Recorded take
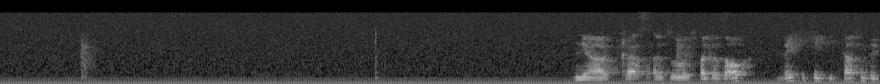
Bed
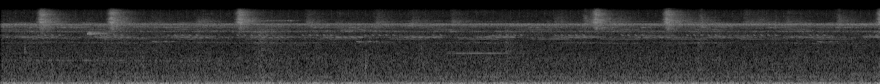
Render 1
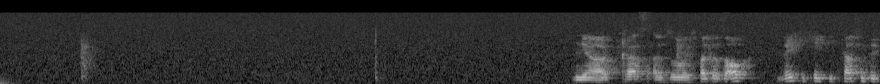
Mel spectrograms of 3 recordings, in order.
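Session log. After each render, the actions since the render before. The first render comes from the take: de-hum 60 Hz, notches 5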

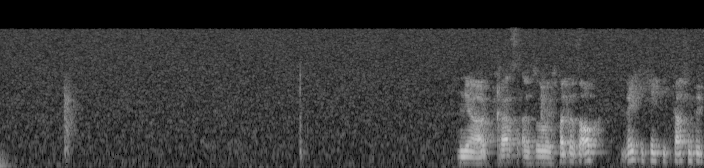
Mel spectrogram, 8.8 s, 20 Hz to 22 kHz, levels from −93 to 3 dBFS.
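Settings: noise reduction 13 dB, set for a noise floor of -41 dBFS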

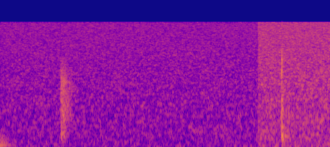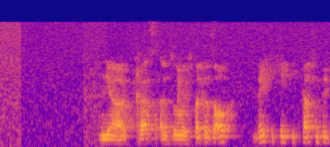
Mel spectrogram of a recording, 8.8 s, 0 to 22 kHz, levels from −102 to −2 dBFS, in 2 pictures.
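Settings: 3.44–4.68 s: gain +11 dB; 5.51–7.42 s: three bands compressed up and down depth 40%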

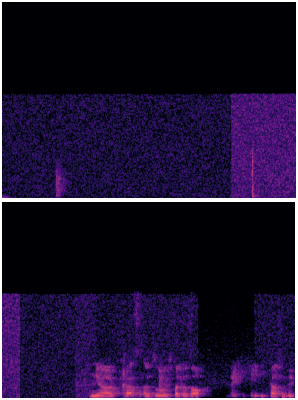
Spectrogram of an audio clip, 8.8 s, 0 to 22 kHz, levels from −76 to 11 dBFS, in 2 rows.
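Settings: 7.35–8.20 s: band-pass filter 2 kHz, Q 1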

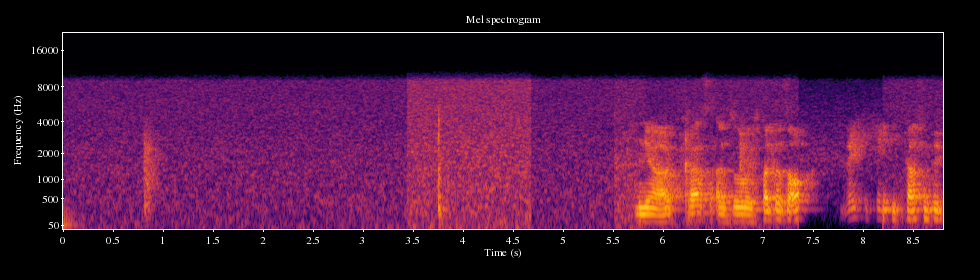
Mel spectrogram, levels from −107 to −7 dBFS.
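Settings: Chebyshev low-pass 9 kHz, order 8; treble shelf 2.7 kHz -8.5 dB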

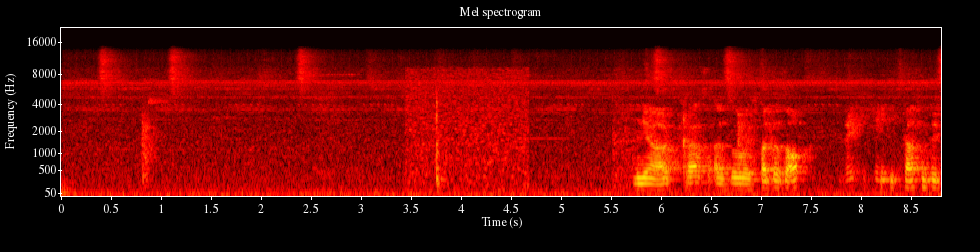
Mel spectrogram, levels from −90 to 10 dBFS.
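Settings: add bed -14 dB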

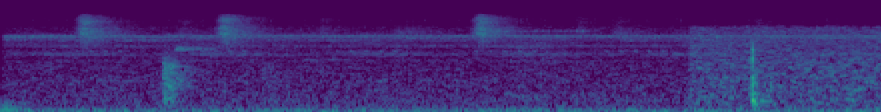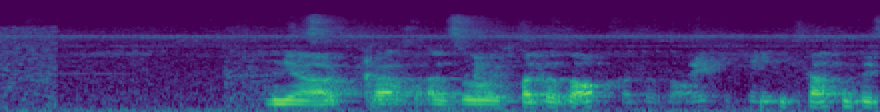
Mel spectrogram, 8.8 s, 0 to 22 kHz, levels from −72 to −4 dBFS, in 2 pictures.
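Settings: delay 498 ms -18 dB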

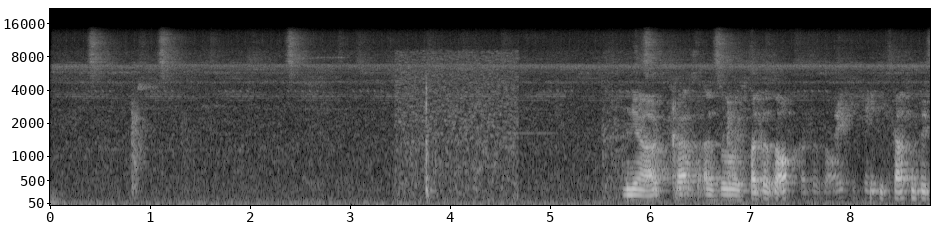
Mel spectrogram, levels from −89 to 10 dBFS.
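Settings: trim +6.5 dB

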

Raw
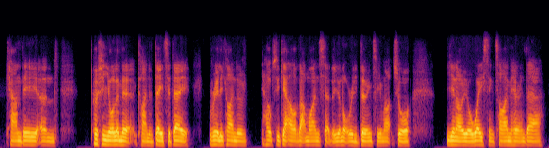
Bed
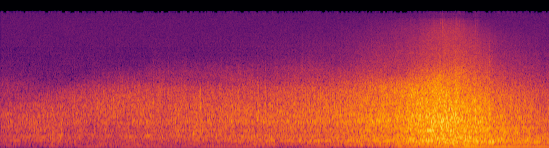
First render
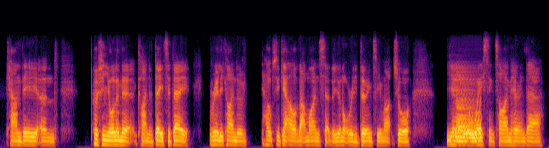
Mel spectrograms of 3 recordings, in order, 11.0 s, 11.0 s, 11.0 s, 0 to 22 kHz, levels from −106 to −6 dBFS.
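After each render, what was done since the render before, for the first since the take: 8.96–9.63 s: flutter echo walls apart 9.4 m, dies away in 1.4 s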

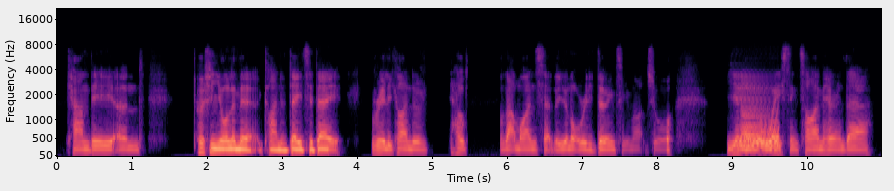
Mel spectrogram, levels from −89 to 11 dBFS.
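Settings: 2.02–3.62 s: peaking EQ 180 Hz +14 dB; 5.47–5.92 s: room tone; 7.47–8.14 s: compression 3:1, threshold -37 dBFS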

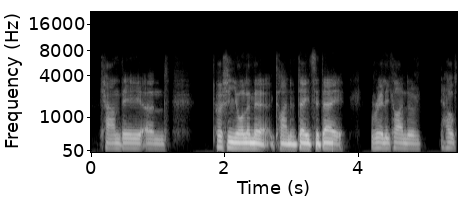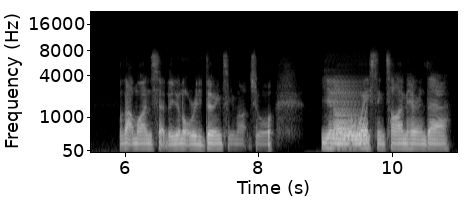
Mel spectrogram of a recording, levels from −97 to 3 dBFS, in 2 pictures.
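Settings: trim -8 dB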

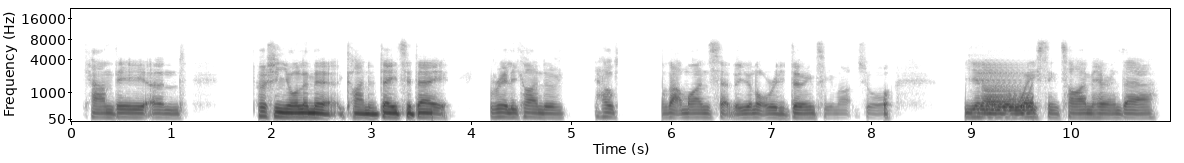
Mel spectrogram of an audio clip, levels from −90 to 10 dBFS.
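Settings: gate -45 dBFS, range -10 dB; high-pass 61 Hz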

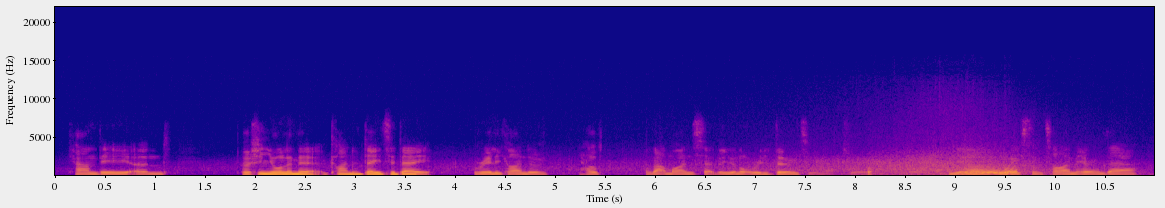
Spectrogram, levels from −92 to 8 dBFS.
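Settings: add bed -23.5 dB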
